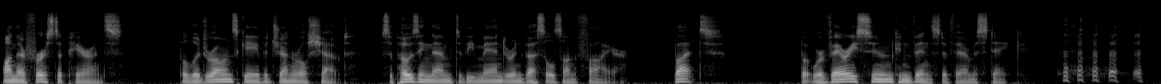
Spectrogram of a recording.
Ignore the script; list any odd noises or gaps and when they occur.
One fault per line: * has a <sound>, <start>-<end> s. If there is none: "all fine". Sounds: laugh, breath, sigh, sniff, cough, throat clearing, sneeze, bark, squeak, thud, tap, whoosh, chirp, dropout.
* has a laugh, 10.6-11.5 s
